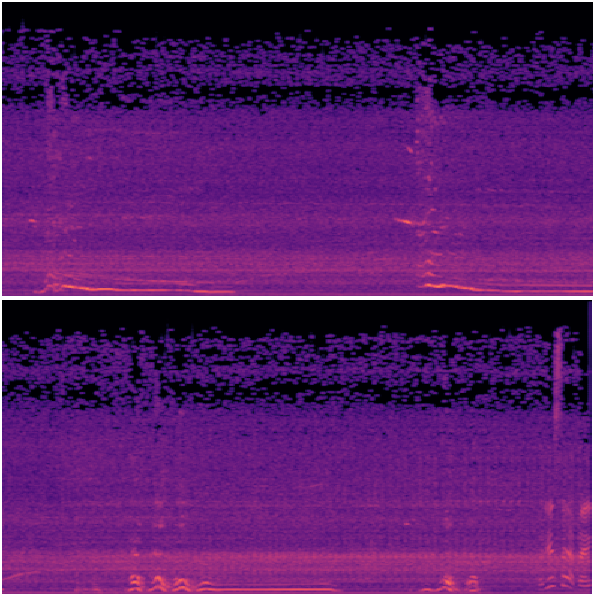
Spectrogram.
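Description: A large mixed-breed dog howls in long, falling, quavering notes with short pauses between them.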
